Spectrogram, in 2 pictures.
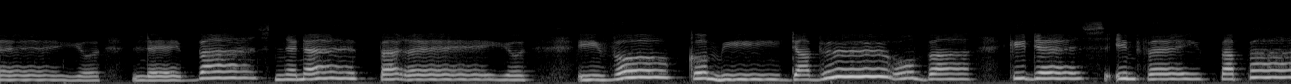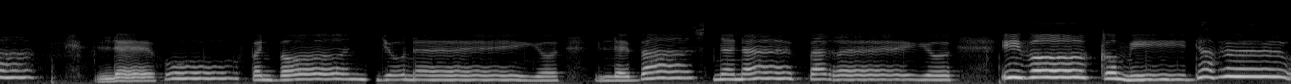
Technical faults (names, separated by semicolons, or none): repeated stalls (stutter); jitter buffer slow-down; jitter buffer speed-up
